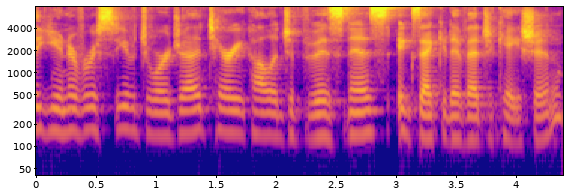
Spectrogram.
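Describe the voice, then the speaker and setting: A woman's very deep, low voice with fairly even intonation. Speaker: audience member asking a question. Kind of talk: audience question. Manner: loud.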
